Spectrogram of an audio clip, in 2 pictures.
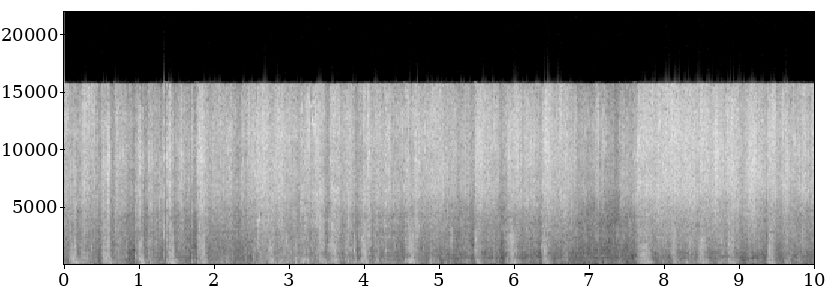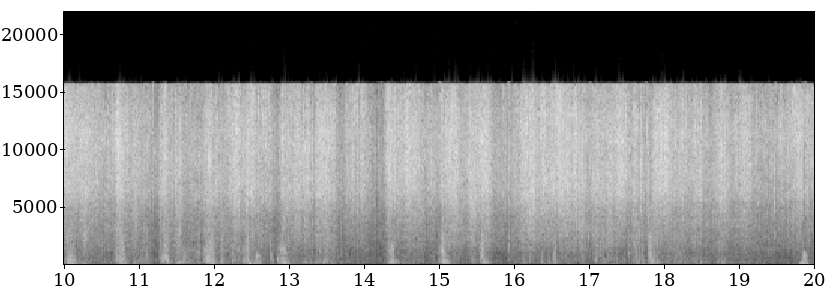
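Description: The layered paper envelope of a large yellow hornet (Vespa simillima) nest being cut with a blade and torn apart by hand: a dense, continuous crackling and crunching of dry papery layers, with a stronger rustling patch about eight seconds in.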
